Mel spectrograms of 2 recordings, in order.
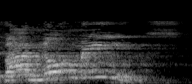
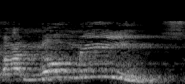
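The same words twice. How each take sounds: First: By no means, slow and hammered, high and loud; emphatic refusal. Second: By no means, each word slow, high and hammered; emphatic refusal. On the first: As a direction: thunder "By no means" as Paul forbidding it. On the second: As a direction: stretch out "By no means" like a ban. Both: Retold or imitated. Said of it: "speaking so strongly and emphatically".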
